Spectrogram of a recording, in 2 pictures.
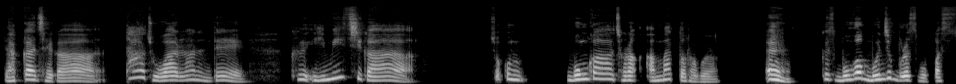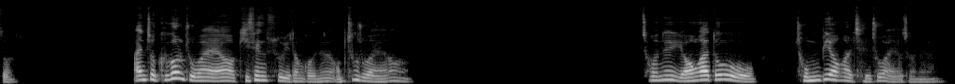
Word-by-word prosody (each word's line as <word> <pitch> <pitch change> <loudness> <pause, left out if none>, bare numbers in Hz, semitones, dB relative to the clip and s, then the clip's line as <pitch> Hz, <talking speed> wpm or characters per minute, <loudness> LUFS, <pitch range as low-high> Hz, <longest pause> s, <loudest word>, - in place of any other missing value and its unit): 약간 215 +6 +3
제가 150 -5 -1 0.2
다 320 +2 -1
좋아를 190 -1 +1
하는데 180 -9 -4 0.4
그 230 -2 -3
이미지가 205 - 0 0.8
쪼끔 220 -5 -2 0.4
뭔가 245 +5 +4
저랑 195 -3 +1
안 170 +3 0
맞더라고요. 140 - -2 0.5
예. 200 - +7 0.3
그래서 225 -6 -5
뭐가 215 +9 +6
뭔지 225 +6 +4
몰라서 195 - +3
못 145 -1 -6
봤어. 160 -9 -5 1.2
아니 205 +1 +2
저 225 0 +1
그건 250 +7 +2
좋아해요. 170 -5 0
기생수 190 -2 -2
이런 140 0 -5
거는 130 +3 -7
엄청 150 - -5
좋아해요. 140 -2 -7 2.3
저는 190 0 -3
영화도 190 - +3 0.4
좀비 195 +6 -1
영화를 180 -7 0
제일 135 -1 -8
좋아해요 130 -6 -7
저는. 120 0 -14
185 Hz, 255 characters per minute, -22 LUFS, 150-215 Hz, 2.3 s, 예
